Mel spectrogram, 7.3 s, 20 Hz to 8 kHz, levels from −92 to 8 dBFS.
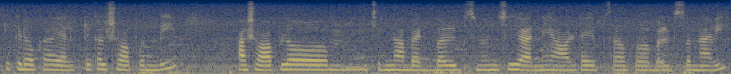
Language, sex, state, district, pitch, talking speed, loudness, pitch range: Telugu, female, Andhra Pradesh, Sri Satya Sai, 185 Hz, 150 wpm, -19 LUFS, 180-200 Hz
